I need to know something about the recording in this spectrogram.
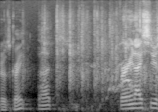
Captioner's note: audience applauding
